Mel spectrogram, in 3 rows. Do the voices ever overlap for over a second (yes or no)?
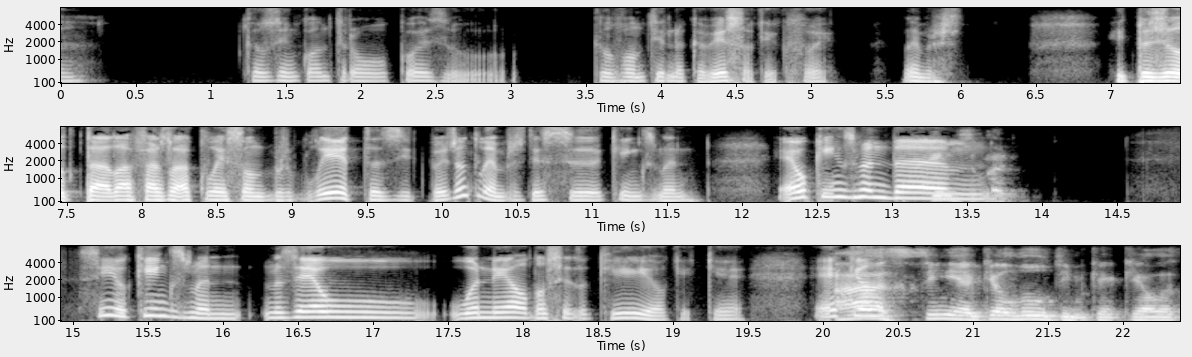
no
